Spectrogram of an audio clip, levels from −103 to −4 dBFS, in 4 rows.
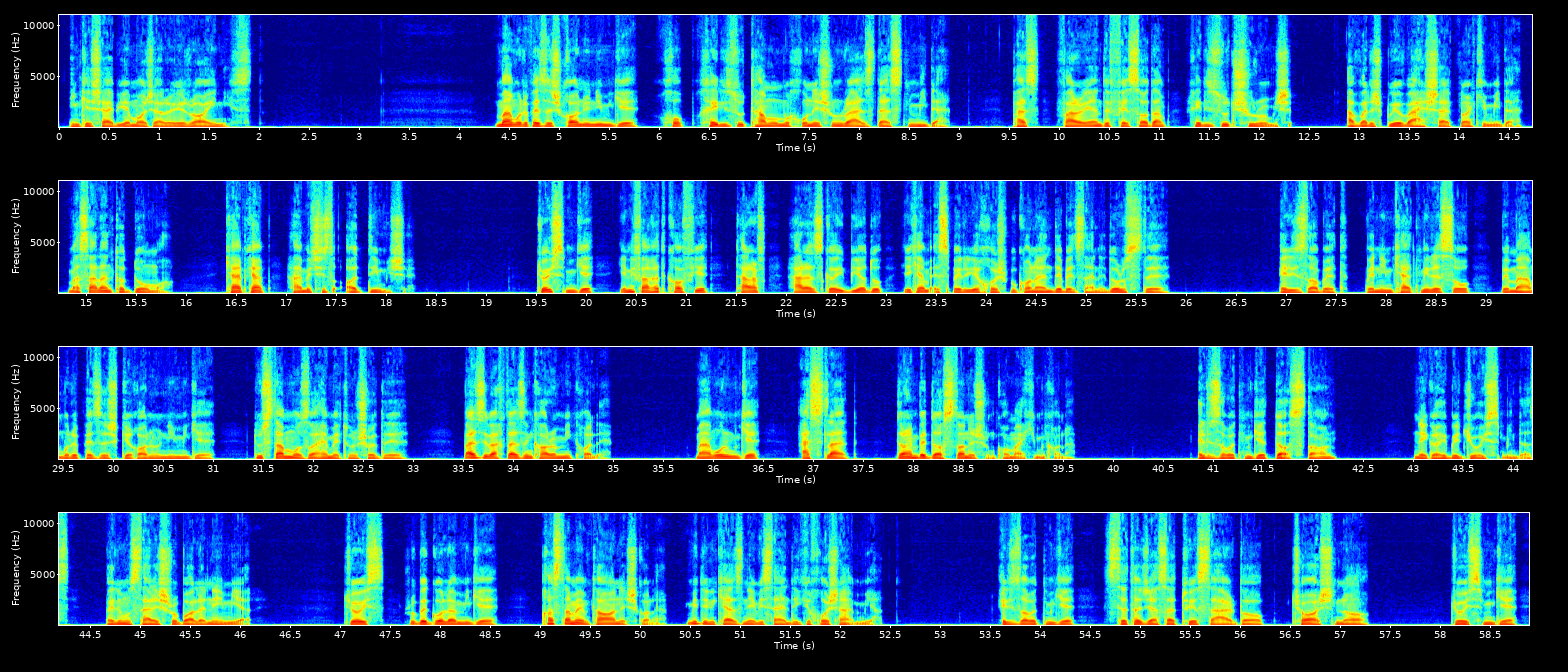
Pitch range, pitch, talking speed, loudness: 85-110 Hz, 95 Hz, 120 wpm, -23 LUFS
